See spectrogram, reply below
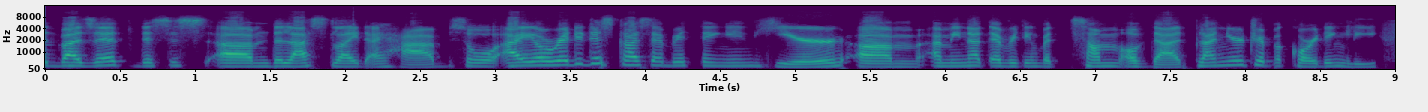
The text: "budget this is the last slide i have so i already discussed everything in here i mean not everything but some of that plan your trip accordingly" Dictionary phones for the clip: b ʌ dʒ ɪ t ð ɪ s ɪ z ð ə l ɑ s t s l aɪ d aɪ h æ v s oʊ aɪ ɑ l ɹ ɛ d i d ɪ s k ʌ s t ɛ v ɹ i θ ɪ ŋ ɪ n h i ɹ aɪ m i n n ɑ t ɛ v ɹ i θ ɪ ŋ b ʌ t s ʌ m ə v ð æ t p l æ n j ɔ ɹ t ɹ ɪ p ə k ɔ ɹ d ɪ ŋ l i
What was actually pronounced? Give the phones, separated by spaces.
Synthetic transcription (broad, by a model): b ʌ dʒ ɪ t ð ɪ s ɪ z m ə l ɑ s t s l aɪ d aɪ h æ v s oʊ aɪ ɑ l ɹ ɛ d i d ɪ s k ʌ s ɛ v ɹ i θ ɪ ŋ ɪ n h i ɹ aɪ m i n n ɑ t ɛ v ɹ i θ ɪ ŋ b ʌ t s ʌ m ə v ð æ t p l æ n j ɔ ɹ t ɹ ɪ p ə k ɔ ɹ d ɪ ŋ l i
